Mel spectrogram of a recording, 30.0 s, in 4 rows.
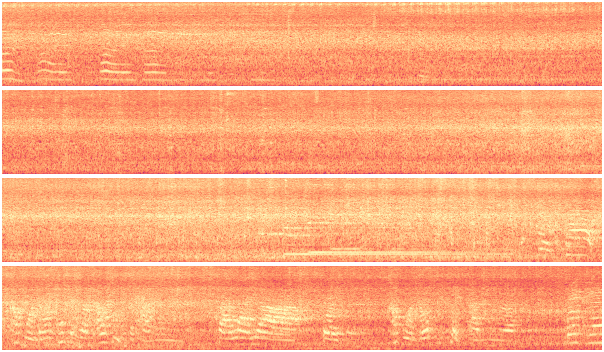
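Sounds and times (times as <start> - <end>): train wheels clattering and rumbling: 2.8 - 18.2.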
